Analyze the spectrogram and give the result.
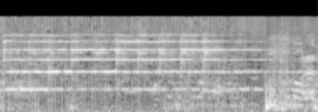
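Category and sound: signal or alarm, wrestling ring bell ringing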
